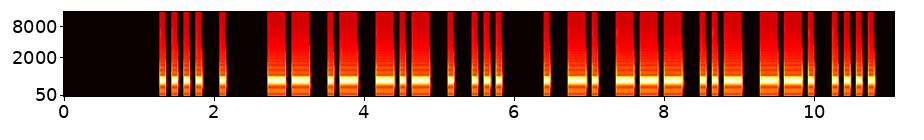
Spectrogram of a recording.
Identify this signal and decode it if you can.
Morse code, heard as a keyed tone, about 15 wpm, 700 Hz. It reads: HE MAKES ENOUGH
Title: Additional Easy Phrases 15wpm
